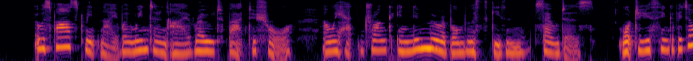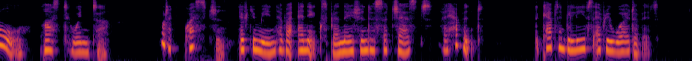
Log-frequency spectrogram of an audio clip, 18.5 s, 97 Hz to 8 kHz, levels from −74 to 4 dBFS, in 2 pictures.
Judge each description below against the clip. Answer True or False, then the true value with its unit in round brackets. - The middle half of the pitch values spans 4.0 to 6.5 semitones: False (3.2 semitones)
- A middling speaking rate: True (160 wpm)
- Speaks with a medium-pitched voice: False (205 Hz)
